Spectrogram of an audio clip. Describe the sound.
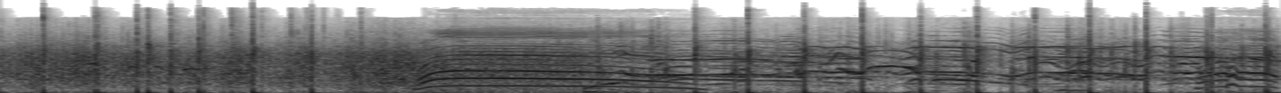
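A crowd breaks into loud, sustained applause with dense clapping throughout, joined by rising whoops and cheers from several voices over the clapping.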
